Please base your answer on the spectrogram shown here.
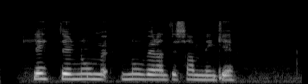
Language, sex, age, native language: Icelandic, female, 18-19, Icelandic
